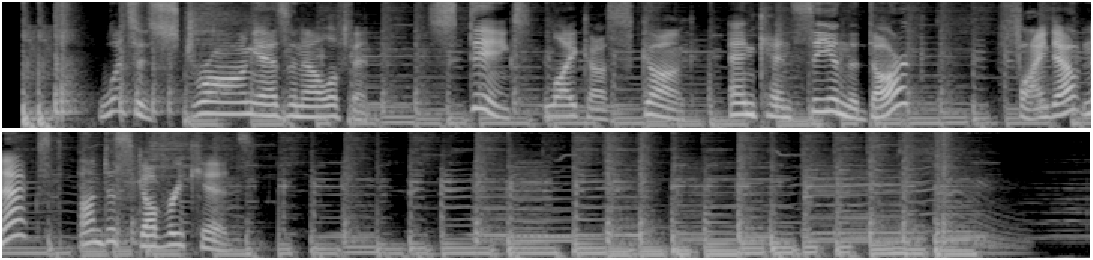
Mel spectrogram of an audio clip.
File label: Promo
